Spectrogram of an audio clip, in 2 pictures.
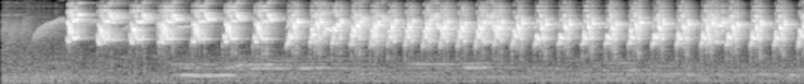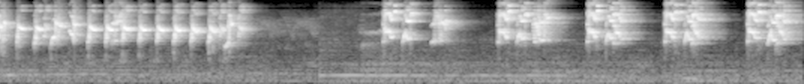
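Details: Lovebird giving a long 'ngekek' chattering trill, used as a lure to set other lovebirds singing: a rapid, even train of buzzy high notes lasting about six seconds, then a pause and several short separate bursts.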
